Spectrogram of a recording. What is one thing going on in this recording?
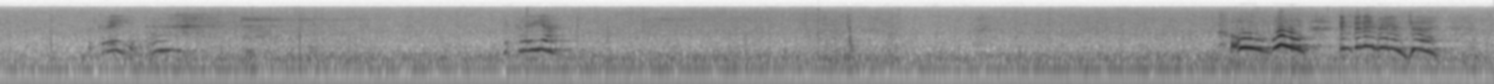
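A young woman cries out and speaks in agitated bursts, close by.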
